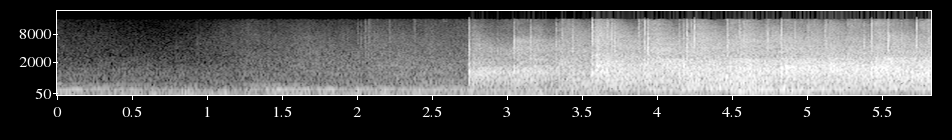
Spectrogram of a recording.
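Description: The last traces of a held chord from a male vocal quartet fade away, then an audience breaks into applause about halfway through, growing louder a second later.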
